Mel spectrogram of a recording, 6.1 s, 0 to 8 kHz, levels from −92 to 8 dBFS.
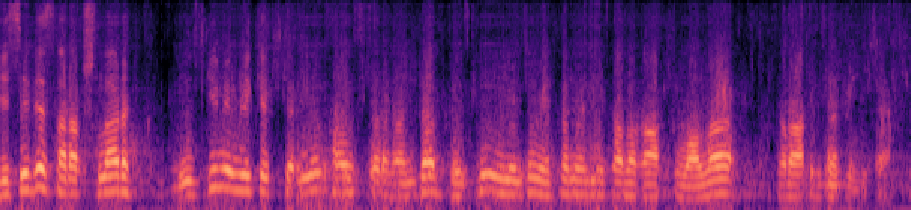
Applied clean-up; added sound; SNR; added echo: neural separator model SepFormer DNS4.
